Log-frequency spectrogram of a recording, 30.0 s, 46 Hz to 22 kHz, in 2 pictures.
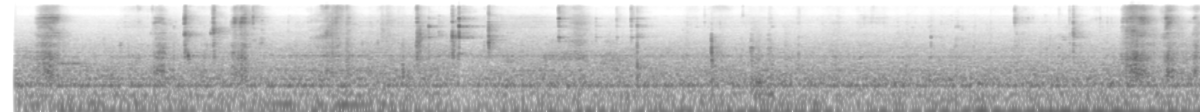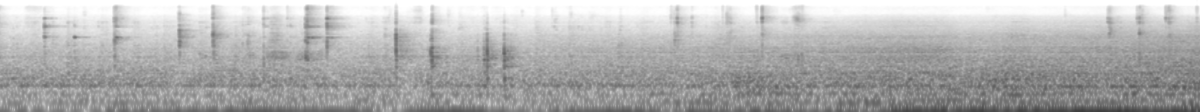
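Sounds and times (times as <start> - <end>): low hum: 0.2 - 30.0
utensils clinking on dishes: 14.5 - 16.8.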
